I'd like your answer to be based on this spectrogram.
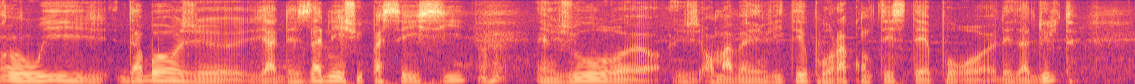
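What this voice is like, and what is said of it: Ivorian French accent. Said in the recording (French): “tu as un accent ivoirien, toi ... j'ai un vrai accent ivoirien”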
